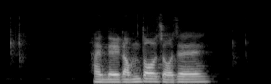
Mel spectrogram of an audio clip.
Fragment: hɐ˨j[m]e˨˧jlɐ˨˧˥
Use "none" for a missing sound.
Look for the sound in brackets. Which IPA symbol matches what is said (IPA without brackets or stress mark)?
n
